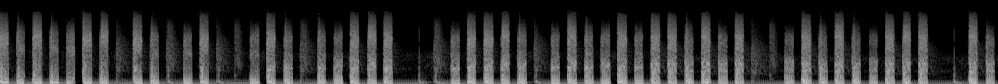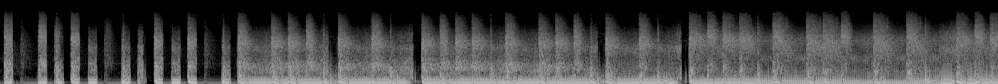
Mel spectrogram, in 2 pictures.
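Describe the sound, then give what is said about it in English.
Harsh, gritty electronic distortion from a four-band distortion effect, its on switch off and driven only by CV input, stutters in rapid rhythmic bursts, then swells into a dense, continuous crunchy roar that sustains loudly to the end. No one speaks. “All right, let's turn this on switch off and only use the CV to control the distortion.”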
